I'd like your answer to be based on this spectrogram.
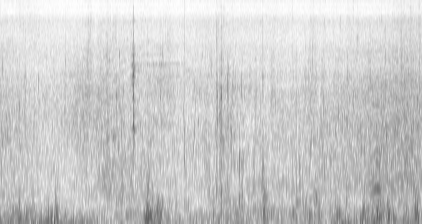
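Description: Wind buffets the microphone while kayaking along a rocky coast in a temperate rain forest, a steady rushing roar with gusts, water sloshing and paddle splashes faintly underneath, no talk.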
